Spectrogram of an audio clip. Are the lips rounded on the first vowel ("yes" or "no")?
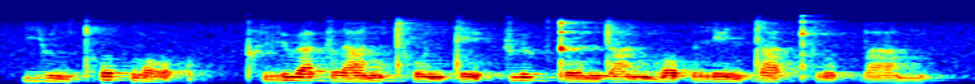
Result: no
